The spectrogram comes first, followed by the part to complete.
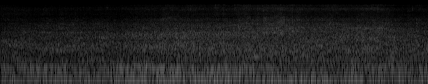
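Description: Steady low drone of idling diesel truck engines, with a hiss of outdoor background over it.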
